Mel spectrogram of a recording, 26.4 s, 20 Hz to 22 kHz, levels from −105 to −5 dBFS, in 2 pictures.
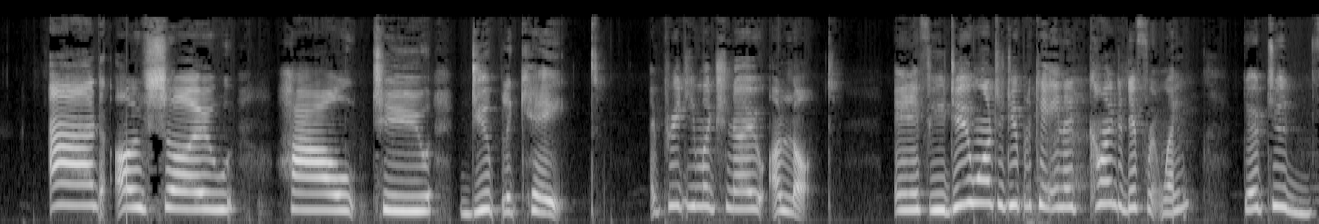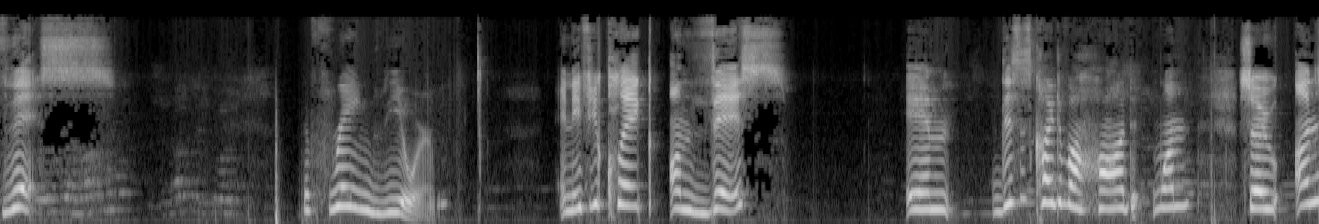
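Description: Damaged data in a compressed stream shows up at 0.93 s as a brief glitch. A corrupted stretch of the encoded file makes the decoder misread the frames there and lose sync, so it emits garbage for a moment while hunting for the next valid frame header.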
